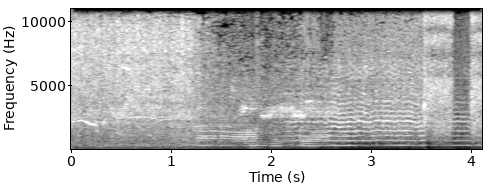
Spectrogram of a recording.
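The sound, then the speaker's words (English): A mosquito buzzes in a thin, steady whine that wavers in pitch as it hovers. The sound is loud and continuous for about four seconds. “Don't worry, you have Off Clean Feel, fragrance-free mosquito repellent that feels good on skin, so even mosquitoes can't ruin those sweet feelings of summer.”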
